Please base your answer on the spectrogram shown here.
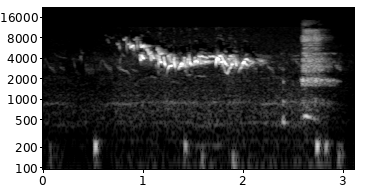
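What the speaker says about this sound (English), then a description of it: "Let's have a listen to the robin." A robin sings a bright, high, warbling phrase that swoops and trills for a couple of seconds, with a few soft low thumps beneath and a brief hissy burst near the end; fairly faint and close.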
